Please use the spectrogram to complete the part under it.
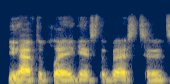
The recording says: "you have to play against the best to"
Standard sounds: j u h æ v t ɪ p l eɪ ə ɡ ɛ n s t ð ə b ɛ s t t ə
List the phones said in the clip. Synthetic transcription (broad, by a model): j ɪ h æ f t ɪ p l eɪ ə ɡ ɛ n s t ð ə b ɛ s t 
